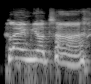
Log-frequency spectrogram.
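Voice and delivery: loud, high, drawn-out cheer through laughter; playful laughing call-out. Real, not acted. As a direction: egg them on, laughing. Co-host playfully cheers on the reader.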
